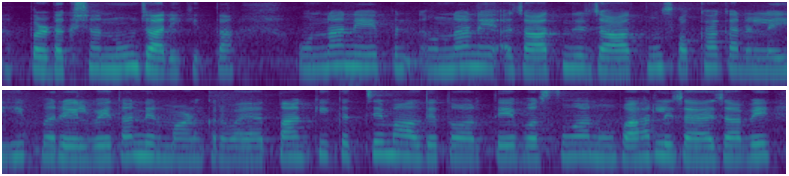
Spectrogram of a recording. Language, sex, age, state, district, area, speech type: Punjabi, female, 18-30, Punjab, Barnala, rural, spontaneous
